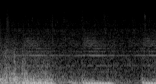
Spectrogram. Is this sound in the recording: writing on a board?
no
